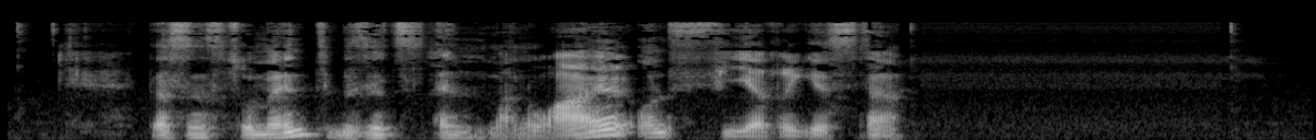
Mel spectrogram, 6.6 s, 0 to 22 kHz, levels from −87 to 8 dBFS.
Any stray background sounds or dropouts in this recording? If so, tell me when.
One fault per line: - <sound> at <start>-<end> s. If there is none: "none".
none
